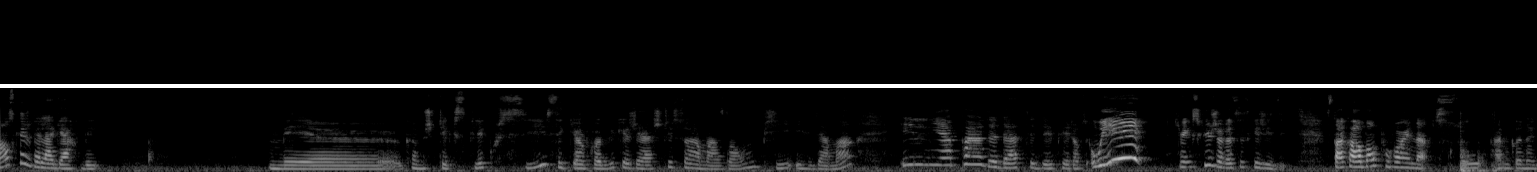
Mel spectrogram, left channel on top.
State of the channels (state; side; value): silent; left; digital silence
